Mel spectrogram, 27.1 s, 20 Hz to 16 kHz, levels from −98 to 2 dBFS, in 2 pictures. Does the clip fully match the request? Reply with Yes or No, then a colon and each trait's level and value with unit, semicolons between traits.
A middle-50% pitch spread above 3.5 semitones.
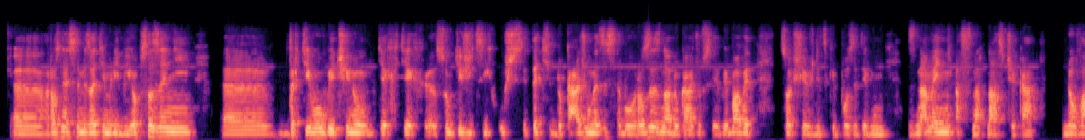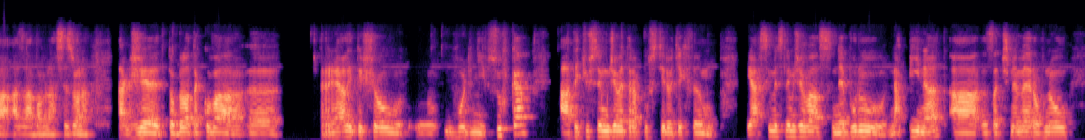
No: average, 2.8 semitones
